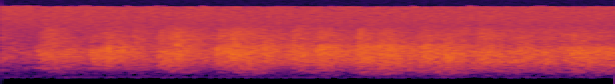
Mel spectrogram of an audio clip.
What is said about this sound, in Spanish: Dale un aplauso a Él.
